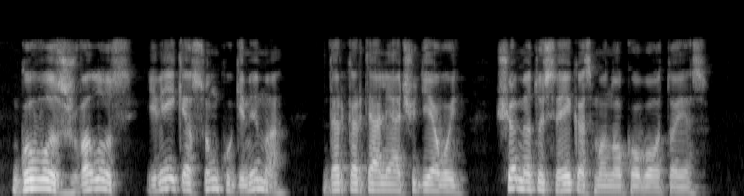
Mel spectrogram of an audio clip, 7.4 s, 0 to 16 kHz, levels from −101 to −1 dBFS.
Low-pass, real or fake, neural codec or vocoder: 7.2 kHz; real; none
